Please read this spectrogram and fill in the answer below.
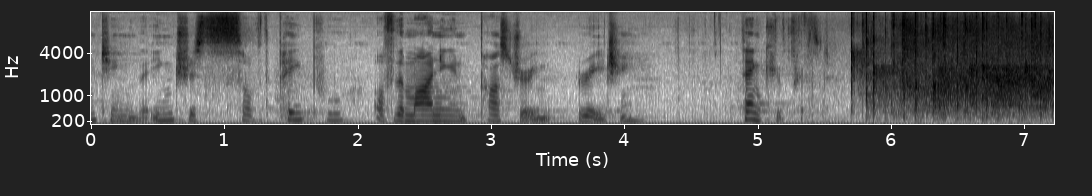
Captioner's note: applause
